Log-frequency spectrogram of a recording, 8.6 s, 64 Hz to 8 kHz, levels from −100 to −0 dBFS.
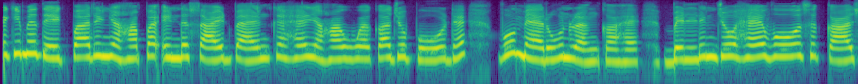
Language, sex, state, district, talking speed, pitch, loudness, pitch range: Hindi, female, Uttar Pradesh, Budaun, 210 wpm, 290 Hz, -13 LUFS, 260-310 Hz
